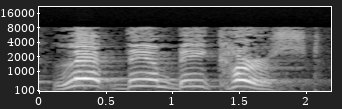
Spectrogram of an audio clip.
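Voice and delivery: each word slow, heavy and loud; solemn curse. Acted. Pastor quoting Paul's curse on false preachers, slow and heavy. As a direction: pronounce the curse like a judgment.

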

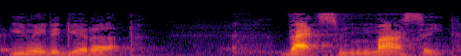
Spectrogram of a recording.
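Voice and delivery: a hint of an offended old lady; stern lady. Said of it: "a lady said".

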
